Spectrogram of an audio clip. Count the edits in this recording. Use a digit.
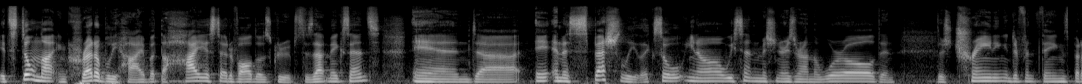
2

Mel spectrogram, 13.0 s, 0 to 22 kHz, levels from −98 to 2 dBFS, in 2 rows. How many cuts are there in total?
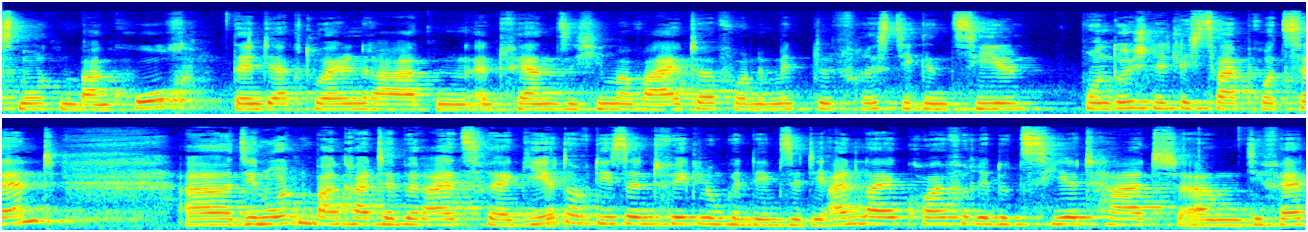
0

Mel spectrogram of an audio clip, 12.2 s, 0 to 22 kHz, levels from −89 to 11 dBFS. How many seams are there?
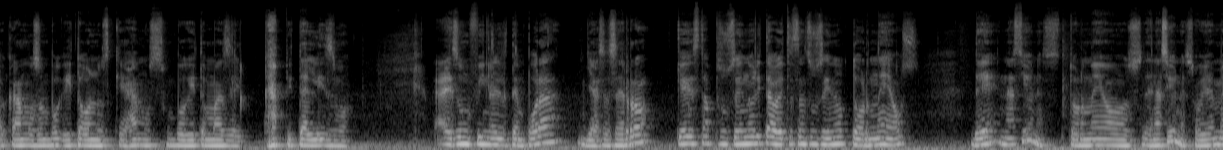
1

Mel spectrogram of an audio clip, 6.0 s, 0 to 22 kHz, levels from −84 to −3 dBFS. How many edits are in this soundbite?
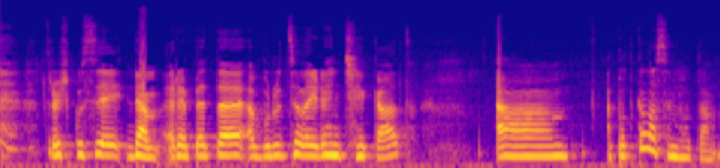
0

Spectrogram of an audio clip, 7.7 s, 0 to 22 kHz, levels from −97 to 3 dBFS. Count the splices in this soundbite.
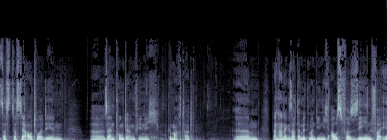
2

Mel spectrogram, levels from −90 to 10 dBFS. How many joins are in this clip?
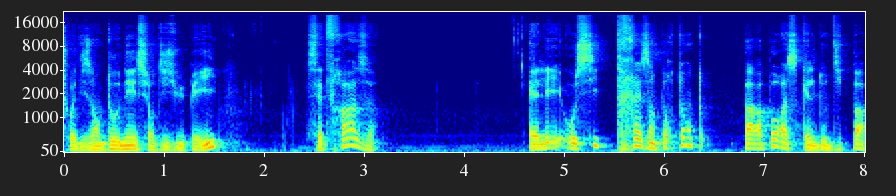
1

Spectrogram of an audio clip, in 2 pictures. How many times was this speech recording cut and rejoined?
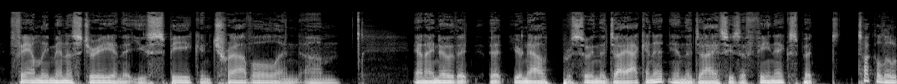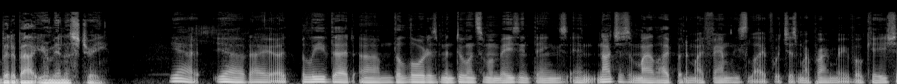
1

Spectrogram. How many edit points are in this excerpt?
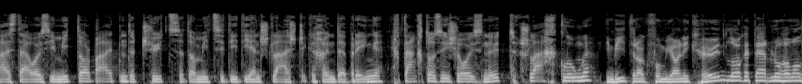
2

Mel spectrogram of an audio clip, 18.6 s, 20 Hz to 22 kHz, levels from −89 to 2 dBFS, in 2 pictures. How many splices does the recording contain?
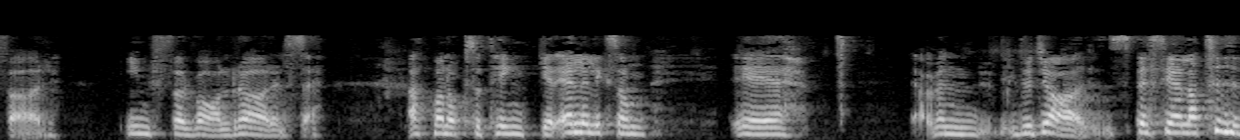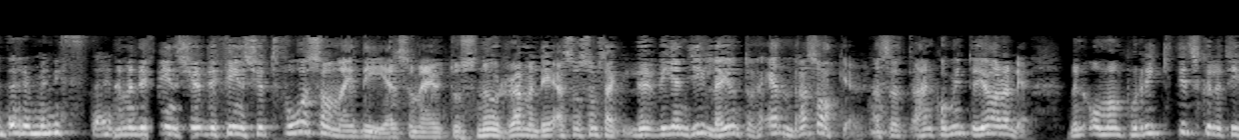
1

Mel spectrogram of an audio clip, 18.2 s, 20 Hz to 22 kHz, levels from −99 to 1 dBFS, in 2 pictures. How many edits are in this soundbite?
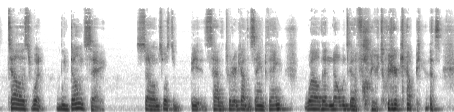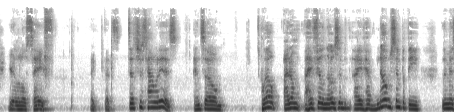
1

